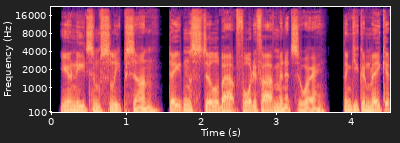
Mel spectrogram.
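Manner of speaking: ordinary delivery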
